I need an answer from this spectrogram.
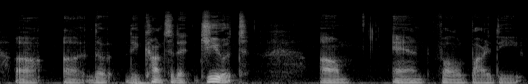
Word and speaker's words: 地: of of the uh ha that are all pronounced G. There's no and there's no difference in the pronunciation. They're all pronounced G.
